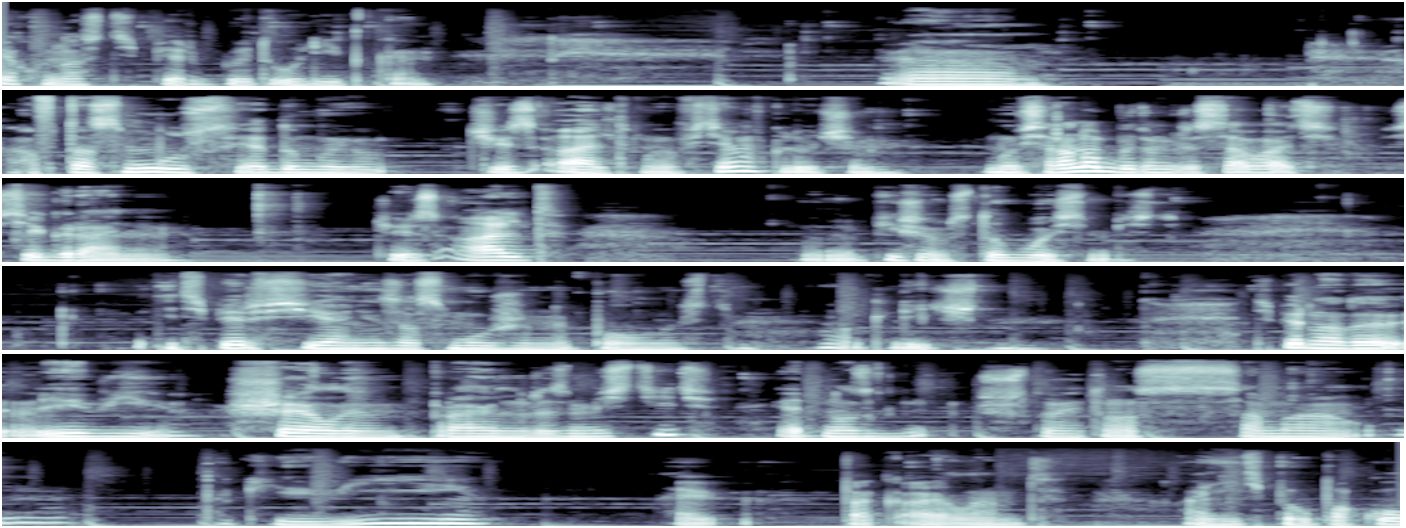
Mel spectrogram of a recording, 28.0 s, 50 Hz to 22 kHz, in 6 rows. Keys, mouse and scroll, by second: 0.0 click, 2.7 shift+click, 5.5 alt+click, 6.7-10.1 middle drag, 10.1-11.8 drag, 11.8-13.2 middle drag, 13.2 click, 13.7-14.5 middle drag, 14.5 click, 14.8 click, 15.9-16.3 middle drag, 16.3 click, 17.1 click, 17.6 scroll down 2, 18.1 click, 19.0 click, 20.0 a, 21.1 click, 22.5 l, 26.3-27.5 drag.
